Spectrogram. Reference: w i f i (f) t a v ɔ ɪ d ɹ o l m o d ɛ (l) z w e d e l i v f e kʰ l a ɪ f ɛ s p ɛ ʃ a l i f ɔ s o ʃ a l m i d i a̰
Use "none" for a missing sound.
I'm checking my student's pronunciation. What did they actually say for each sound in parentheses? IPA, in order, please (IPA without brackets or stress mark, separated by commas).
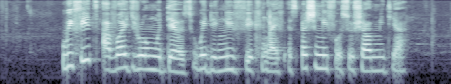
none, l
